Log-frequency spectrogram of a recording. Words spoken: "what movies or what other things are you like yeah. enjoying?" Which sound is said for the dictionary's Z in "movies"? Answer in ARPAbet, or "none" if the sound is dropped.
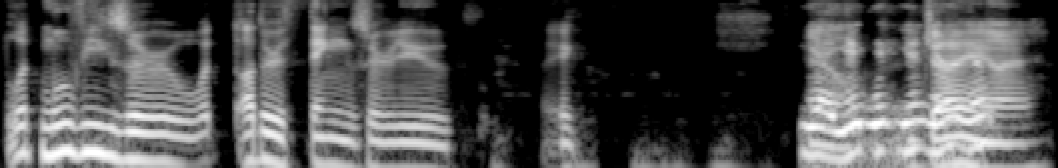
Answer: Z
